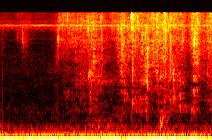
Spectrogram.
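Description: A gloved hand mixing and squeezing wet flour dough in a glass bowl: soft, irregular mixing noises that pick up about half a second in, over a low steady hum.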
